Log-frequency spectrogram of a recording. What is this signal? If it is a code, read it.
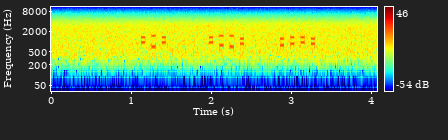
DTMF, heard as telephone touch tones, dialled by machine, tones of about 50 ms, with phone line noise. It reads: 030 0637 4807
